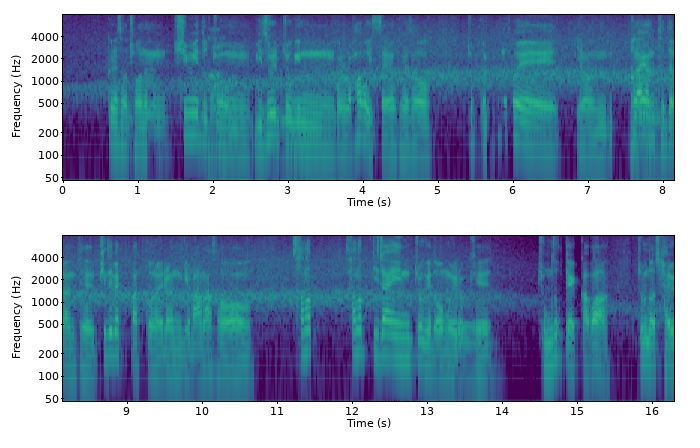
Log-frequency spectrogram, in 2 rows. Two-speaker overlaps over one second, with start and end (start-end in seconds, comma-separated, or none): 1.9-3.2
